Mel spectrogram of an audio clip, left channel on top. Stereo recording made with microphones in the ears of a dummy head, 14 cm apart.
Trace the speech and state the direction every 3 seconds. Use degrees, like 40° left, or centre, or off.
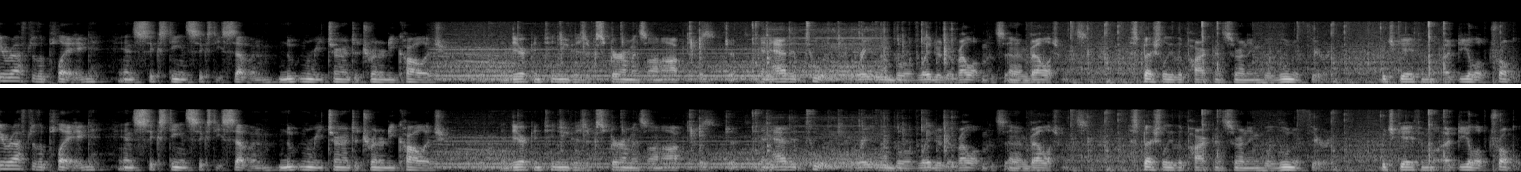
20° right, centre, 50° left, 30° left, centre.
